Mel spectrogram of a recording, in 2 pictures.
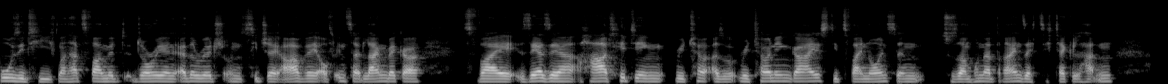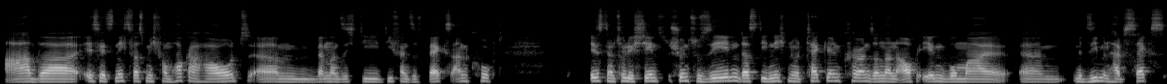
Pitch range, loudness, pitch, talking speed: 130-145 Hz, -25 LUFS, 135 Hz, 165 wpm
